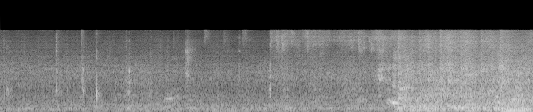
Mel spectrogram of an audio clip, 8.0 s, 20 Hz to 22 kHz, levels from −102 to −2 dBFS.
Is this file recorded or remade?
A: remade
